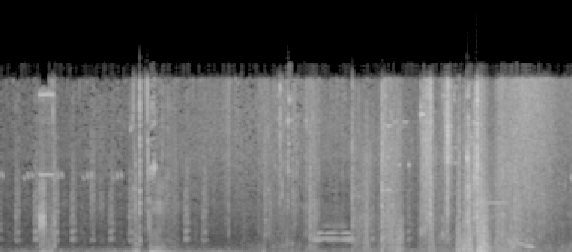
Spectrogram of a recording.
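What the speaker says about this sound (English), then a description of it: "That wild dog pup. He's a tough little guy." A wild dog pup panting in Metal Gear Solid V, quick soft breaths heard close among scattered clicks and thumps, with a short tonal beep midway.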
